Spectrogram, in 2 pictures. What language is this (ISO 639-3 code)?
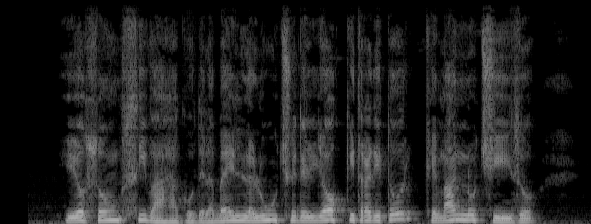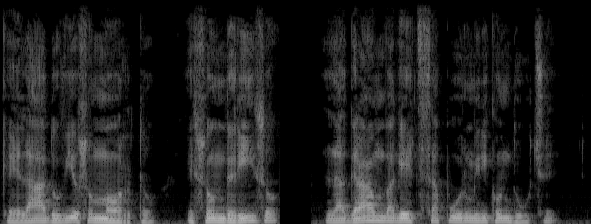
ita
